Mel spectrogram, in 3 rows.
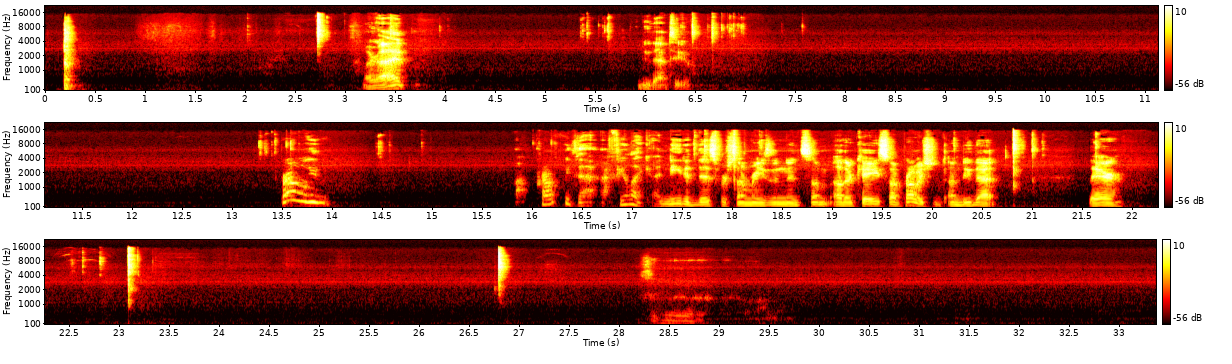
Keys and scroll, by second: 3.5 j, 5.2-7.1 typing, 13.2 typing, 15.4-18.1 typing, 20.3-21.3 typing, 22.9 super+b, 23.0-24.4 typing.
